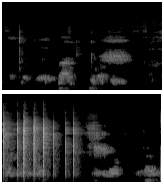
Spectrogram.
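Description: Aero Peppermint aerated chocolate bar cracking as it is snapped apart by hand: a quick run of about eight sharp clicks starting about three seconds in and lasting about a second and a half.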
